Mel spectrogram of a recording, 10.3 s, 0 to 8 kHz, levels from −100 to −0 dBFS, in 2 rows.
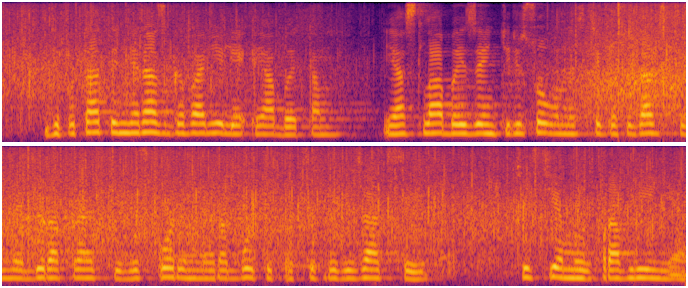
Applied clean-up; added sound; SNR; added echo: none; Applause / Crowd; 6 dB; none.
